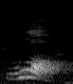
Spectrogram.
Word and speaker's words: walk: So, he, afirmativa, he can walk. Pronunciame bien el verbo walk. Walk, no walk, ¿eh? Never walk. Esa L no suena.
